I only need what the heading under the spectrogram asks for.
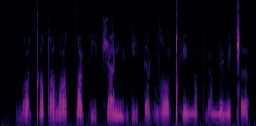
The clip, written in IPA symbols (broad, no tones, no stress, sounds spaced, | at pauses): dˤ a ǃ ɛ tˤ ɯ ðˤ u tˤ t̪ u k i t͡ʃ a ŋ i ɖ ɗ i t̪ ɛ ɡ zˤ ɛ o̯ ǃʰ e ŋ a tˤ ɡ ʌ n̪ ɛ ɳ e ǁ ʌ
